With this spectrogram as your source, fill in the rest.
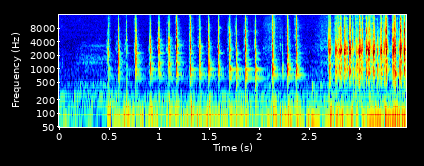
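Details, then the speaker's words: POM plate in a KFA Corse60 keyboard with AEBoard blaecks switches: typing sounds as expected for a flexible, forgiving POM plate apart from scraping noise near the blocker area, where the plate contacts the case; quick soft muted clacks, normal typing sound. "if i ignore the noise that's coming from this blocker area over here sounds like i'd expect for a palm plate pretty flexible material pretty forgiving"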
